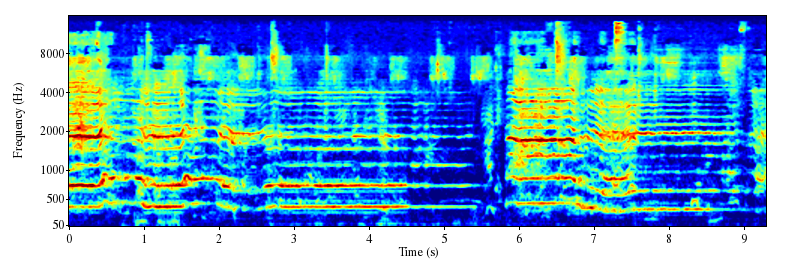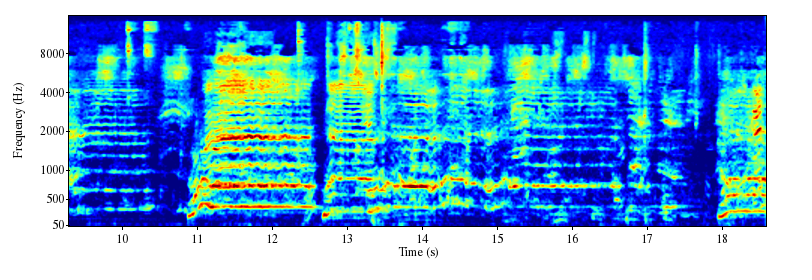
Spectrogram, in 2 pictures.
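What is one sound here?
A crowd of men and women chants in unison in long, held phrases nearby.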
